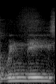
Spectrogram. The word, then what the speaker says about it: windows: as a coo and windows are wendy's and i could go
